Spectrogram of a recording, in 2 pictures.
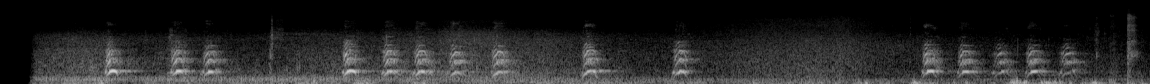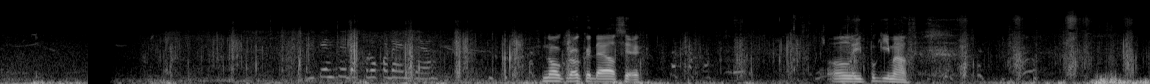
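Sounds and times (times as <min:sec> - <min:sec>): dog barking: 0:01.0 - 0:02.4, 0:03.4 - 0:07.1, 0:09.2 - 0:11.0.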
